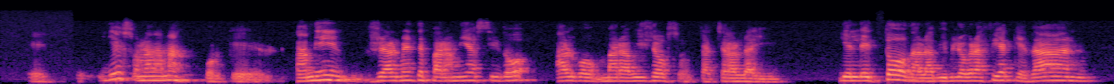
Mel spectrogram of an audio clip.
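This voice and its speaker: A woman speaks very slowly, her pitch fairly low. Her pitch variation is ordinary. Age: 80s+. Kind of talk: audience comment at discussion. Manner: halting, repetitive fillers.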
